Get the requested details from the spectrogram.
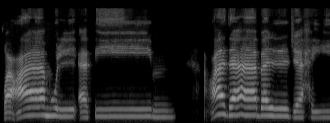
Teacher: we will join the letter before it and after it, and we will drop the Hamzatul Wasl when it is in between two words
